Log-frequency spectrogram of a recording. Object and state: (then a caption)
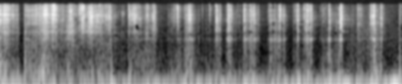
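Himalayan salt candle holder. Long red nails scratch and tap a hand-sized Himalayan salt rock candle holder, a solid pink rock salt block with a rough crystalline surface. The result is a quiet, rapid run of dry, bright scratching bursts and short taps with no ring after them.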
